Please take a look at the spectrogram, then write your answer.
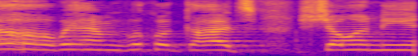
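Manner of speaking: mock, bursting with excitement, all-excited outburst. Retelling going to the youth pastor's office, imitating own past excitement. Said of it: "and I'm all excited".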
